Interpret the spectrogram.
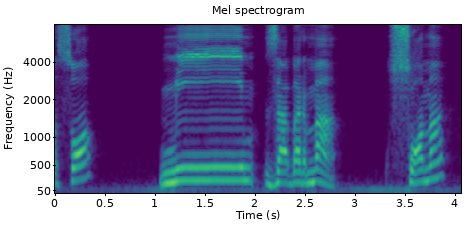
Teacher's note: ہا صاد پیش حس، اللہ، صاد کے اوپر تشدید ہے، تشدید والے حرف کو 2 دفعہ پڑھیں گے۔ صاد حروف مستعلیہ میں سے ہے تو اسے پر یعنی موٹا پڑھیں گے۔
